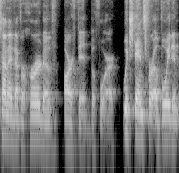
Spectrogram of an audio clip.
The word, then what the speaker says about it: ARFID: And I'm wondering what you know about stunted growth and things of that nature with the AFRID diagnosis.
